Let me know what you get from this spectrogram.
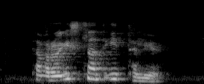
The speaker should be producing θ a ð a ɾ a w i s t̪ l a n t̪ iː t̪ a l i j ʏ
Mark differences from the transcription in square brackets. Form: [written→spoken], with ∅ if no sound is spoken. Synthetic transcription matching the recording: θ a [ð→v] a ɾ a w i s t̪ l a n t̪ iː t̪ a l i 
